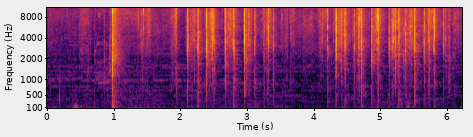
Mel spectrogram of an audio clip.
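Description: A tarot deck being shuffled by hand: a quick, irregular run of card clicks and flicks.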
